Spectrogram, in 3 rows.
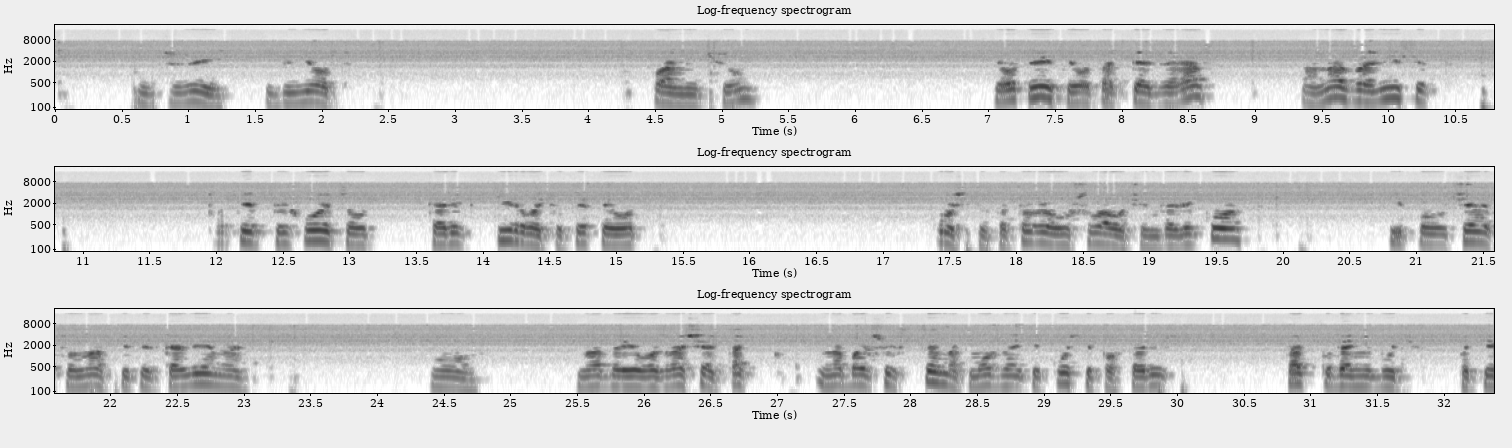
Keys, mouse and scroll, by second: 0.7 g, 2.4-4.2 middle drag, 5.0 g, 8.4 middle click, 9.9 click, 10.9 g, 15.4-17.5 middle drag, 17.7 g, 20.1-21.5 middle drag, 22.0 g, 23.4-25.9 middle drag, 27.2 middle click, 28.6-29.4 drag, 29.9 g.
